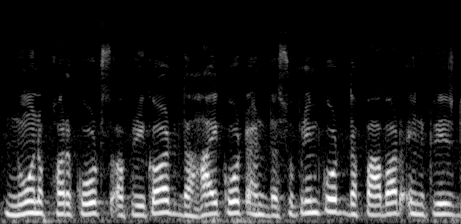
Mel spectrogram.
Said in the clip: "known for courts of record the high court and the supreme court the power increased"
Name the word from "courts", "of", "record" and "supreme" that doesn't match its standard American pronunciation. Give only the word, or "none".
of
